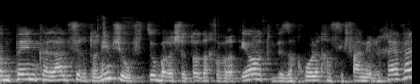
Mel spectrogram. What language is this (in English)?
Hebrew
